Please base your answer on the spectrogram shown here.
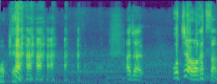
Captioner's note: laughing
